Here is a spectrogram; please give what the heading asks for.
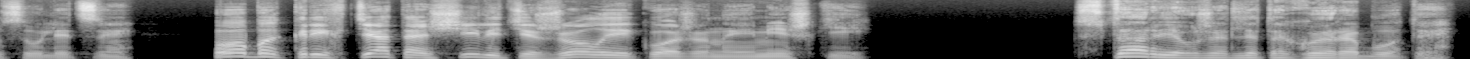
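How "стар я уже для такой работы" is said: grumbling. A narrator's reading. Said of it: "пробурчал Шандал".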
